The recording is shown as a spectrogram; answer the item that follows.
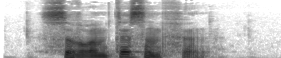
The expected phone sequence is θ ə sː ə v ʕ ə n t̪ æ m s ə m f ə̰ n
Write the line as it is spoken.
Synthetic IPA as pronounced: θ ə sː ə v ʁ ə m t̪ æ s ə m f ə̰ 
